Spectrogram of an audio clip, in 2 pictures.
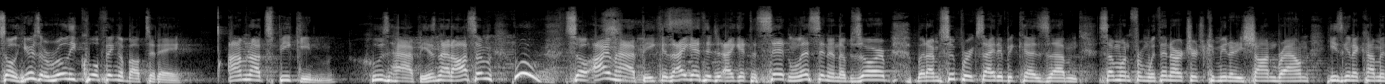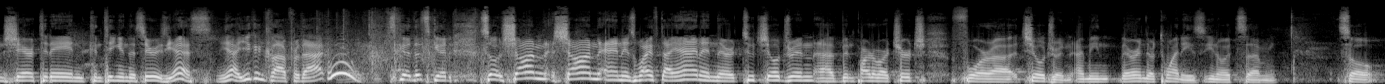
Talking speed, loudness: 215 wpm, -12 LUFS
